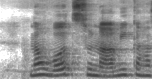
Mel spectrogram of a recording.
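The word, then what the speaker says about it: tsunami: Now word सुनामी कहाँ से आया? वर्ड सुनामी आया जापानीज लैंग्वेज से। सु, टी साइलेंट होता है, सु मतलब हार्बर और नामी मतलब वेव।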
